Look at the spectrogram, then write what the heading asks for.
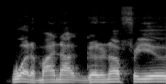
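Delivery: put-on angry, pissed-off voice. Imitating how Johnny sounded after seeing them: imitating Johnny sounding pissed off. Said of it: "you could hear it. He's just like".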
